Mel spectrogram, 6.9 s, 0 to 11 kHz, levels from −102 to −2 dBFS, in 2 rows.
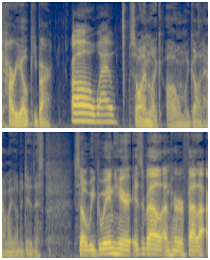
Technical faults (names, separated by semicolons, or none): none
